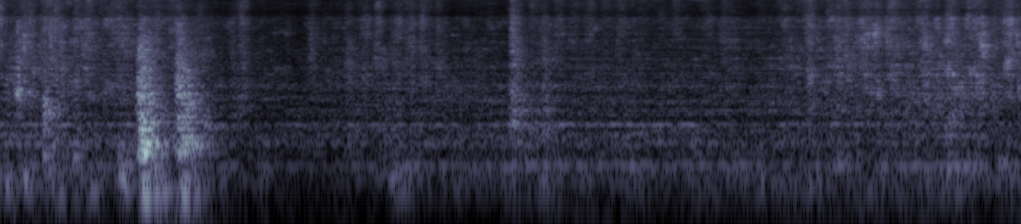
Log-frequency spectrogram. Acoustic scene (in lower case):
restroom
